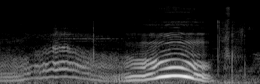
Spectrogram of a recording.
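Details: Angry cat during a bath, a low moaning yowl that wavers, then swells into a louder arched howl before cutting off, with a woman murmuring in Bengali afterward.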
